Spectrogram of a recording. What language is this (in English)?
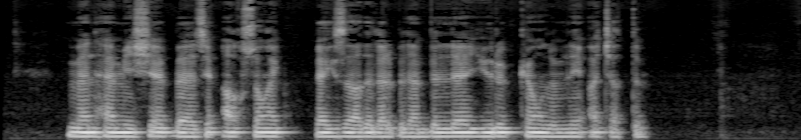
Uyghur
